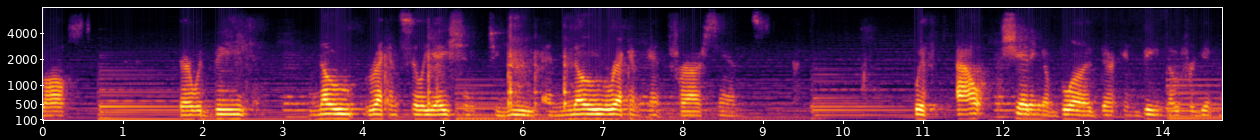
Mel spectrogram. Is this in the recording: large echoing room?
yes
